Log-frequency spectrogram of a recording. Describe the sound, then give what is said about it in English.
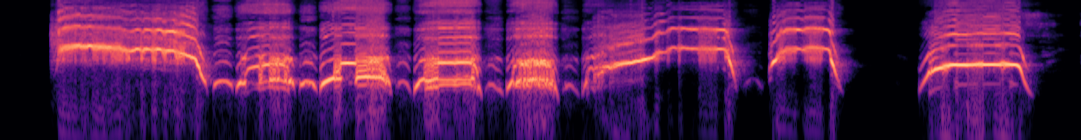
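A voice shouts "shut up" as a sound effect in a run of loud, high, strained screamed bursts, about seven of them, separated by short gaps, with a longer pause before the final burst. “did this shut up sound effect when the mic volume was low”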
